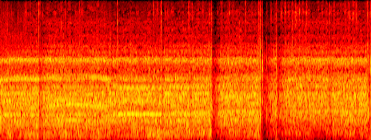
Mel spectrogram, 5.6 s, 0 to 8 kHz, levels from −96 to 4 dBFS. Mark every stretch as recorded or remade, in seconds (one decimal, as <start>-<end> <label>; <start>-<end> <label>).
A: 0.0-2.5 recorded; 2.5-4.6 remade; 4.6-5.6 recorded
